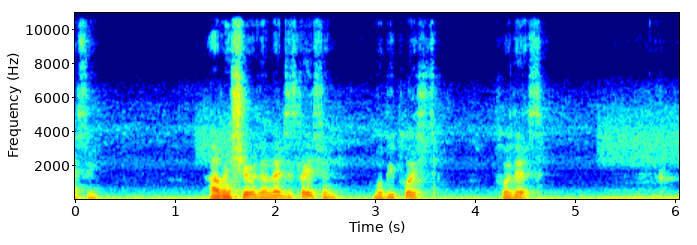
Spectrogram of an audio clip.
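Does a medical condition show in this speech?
No.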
